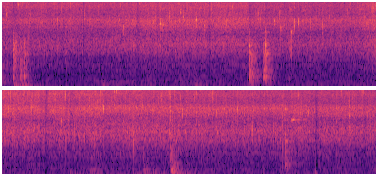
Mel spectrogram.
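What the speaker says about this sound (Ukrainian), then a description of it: "налила олію, кидаю цибульку" Steady oil sizzling and crackling as onions fry for borscht, with occasional scraping stirs and clinks, close and continuous, no talking.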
